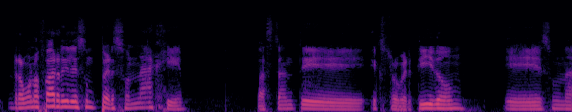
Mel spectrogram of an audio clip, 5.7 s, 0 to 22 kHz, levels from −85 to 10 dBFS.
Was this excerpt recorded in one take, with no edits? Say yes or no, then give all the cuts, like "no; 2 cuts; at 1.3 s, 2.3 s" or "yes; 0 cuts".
yes; 0 cuts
